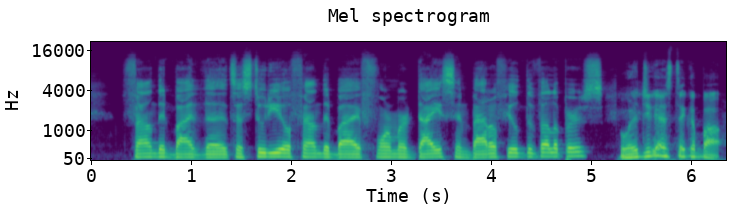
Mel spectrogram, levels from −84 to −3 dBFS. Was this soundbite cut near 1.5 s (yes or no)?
no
